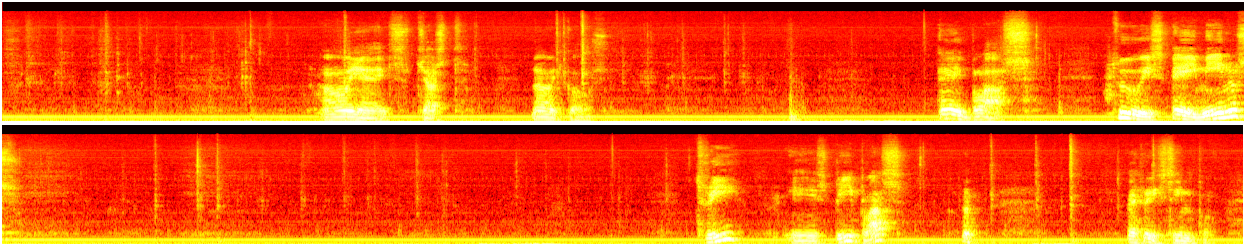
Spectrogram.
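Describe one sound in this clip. A small screwdriver scrapes and clicks against screw terminals.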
